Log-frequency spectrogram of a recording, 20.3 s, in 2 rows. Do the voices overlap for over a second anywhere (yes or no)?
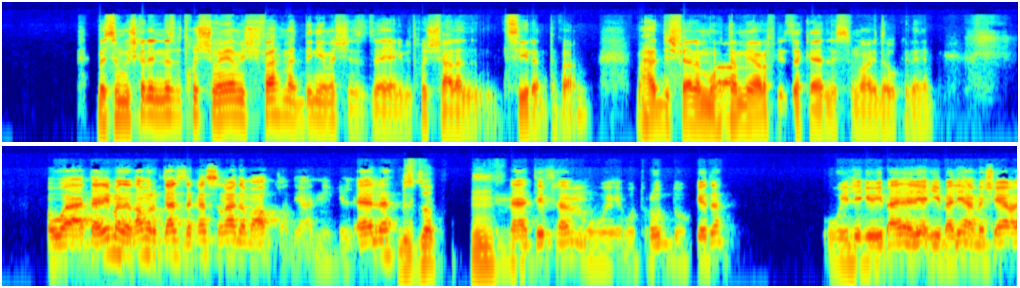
no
